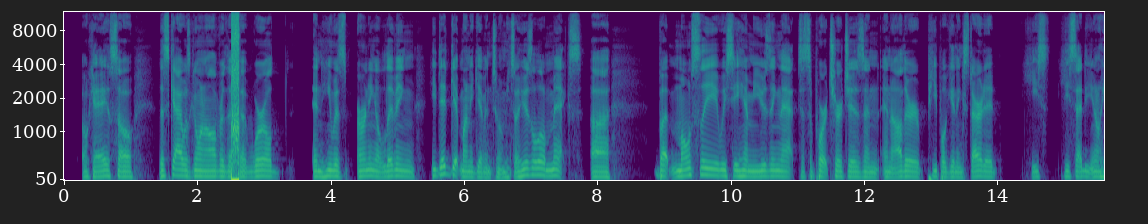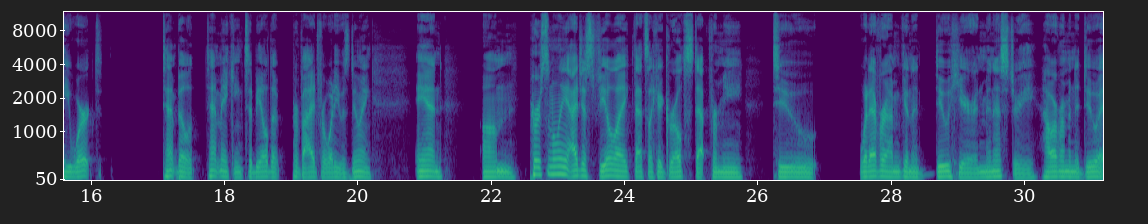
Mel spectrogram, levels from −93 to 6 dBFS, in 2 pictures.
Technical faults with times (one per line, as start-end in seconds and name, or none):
2.51-2.64 file tags played as audio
